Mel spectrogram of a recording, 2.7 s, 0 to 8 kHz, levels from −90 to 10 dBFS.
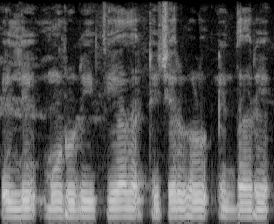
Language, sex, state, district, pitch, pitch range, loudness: Kannada, male, Karnataka, Koppal, 105 Hz, 105-110 Hz, -15 LUFS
